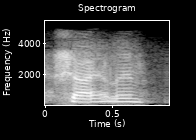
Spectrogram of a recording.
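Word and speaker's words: Shailinne: His name is spelled S-H-A-I, and Lin is L-I-N-N-E, Shailen.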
